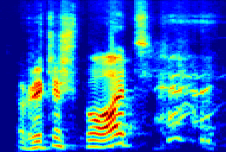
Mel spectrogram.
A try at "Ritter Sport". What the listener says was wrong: you know you're not saying the R right?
